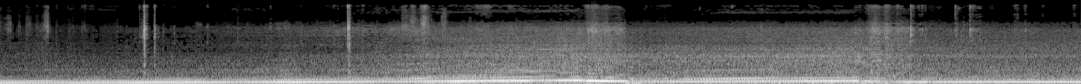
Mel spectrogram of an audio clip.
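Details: Petrol engine idles steadily, takes two clean rev blips, then settles to an even idle, after a weird misfire was fixed by fitting a replacement coil and module swapped over from another car.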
